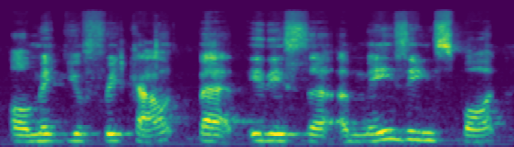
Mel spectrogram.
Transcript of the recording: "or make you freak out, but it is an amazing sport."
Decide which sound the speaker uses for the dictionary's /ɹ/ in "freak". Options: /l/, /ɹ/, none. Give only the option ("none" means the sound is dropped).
/ɹ/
